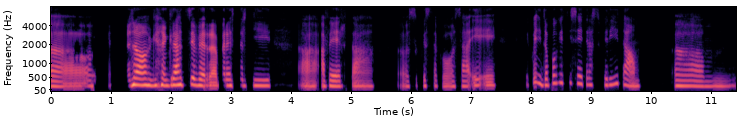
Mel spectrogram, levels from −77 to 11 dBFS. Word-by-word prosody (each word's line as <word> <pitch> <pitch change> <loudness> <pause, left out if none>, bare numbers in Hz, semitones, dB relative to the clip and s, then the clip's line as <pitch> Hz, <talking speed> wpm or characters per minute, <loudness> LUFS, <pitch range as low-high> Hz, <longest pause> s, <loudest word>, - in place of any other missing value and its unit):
ehm, 95 - 0 0.6
e 195 +2 -7
no, 225 -2 +9
g 210 +1 +4
grazie 225 +2 +5
per 190 - +4
per 205 +1 -3
esserti 200 0 -2 0.4
a 90 - -4
aperta, 95 - -1 0.5
uhm, - - -10
su 180 - -12
questa 195 -1 -9
cosa, 90 - -5
e 105 - -4
e 110 0 -4 0.5
e - - -21
quindi 290 - -3
dopo 220 +6 -2
che 300 0 -5
ti 300 - -17
sei 280 -3 -3
trasferita, 230 -1 -3 0.6
uhm 185 -1 -2
195 Hz, 125 wpm, -19 LUFS, 180-220 Hz, 0.6 s, no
